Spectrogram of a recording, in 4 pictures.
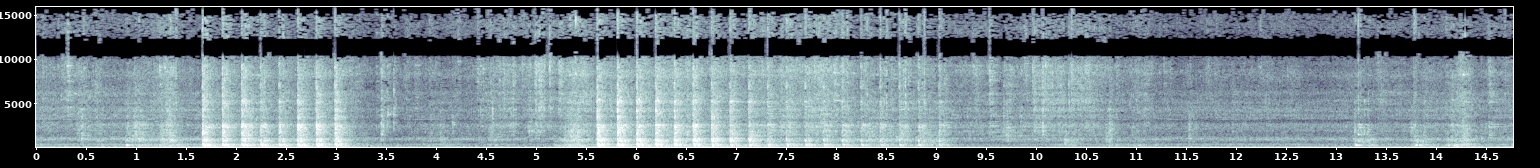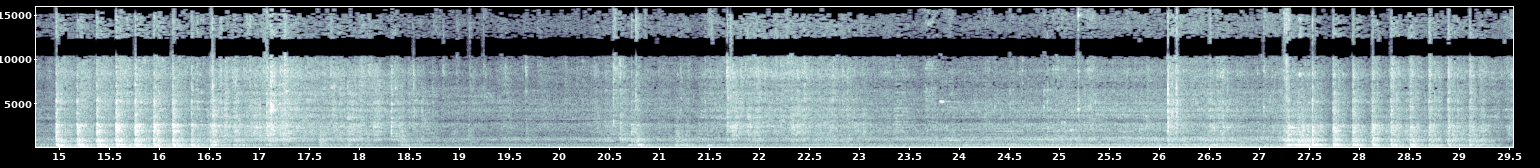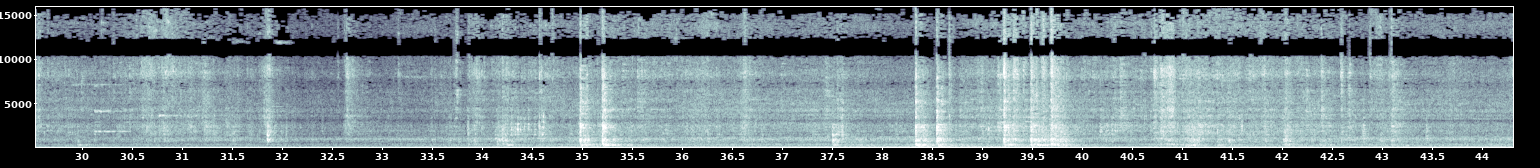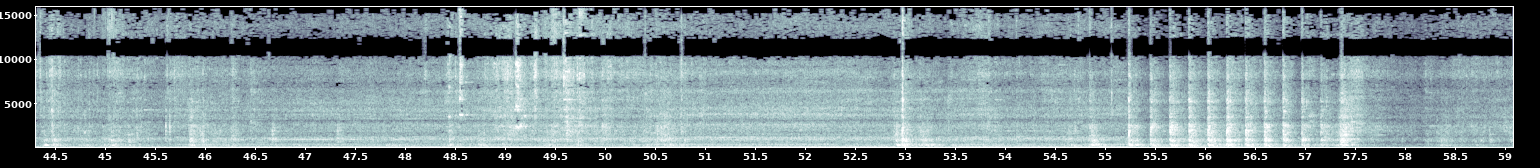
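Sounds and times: excavator engine running: 0:00.0 - 0:59.0
hydraulic breaker hammering: 0:01.6 - 0:03.4, 0:05.3 - 0:09.3, 0:14.9 - 0:17.2, 0:54.8 - 0:57.8.

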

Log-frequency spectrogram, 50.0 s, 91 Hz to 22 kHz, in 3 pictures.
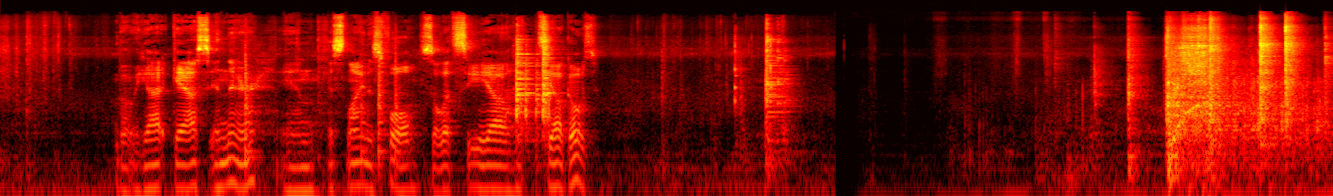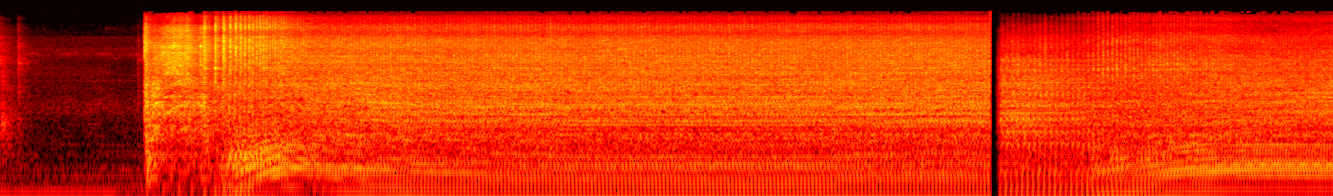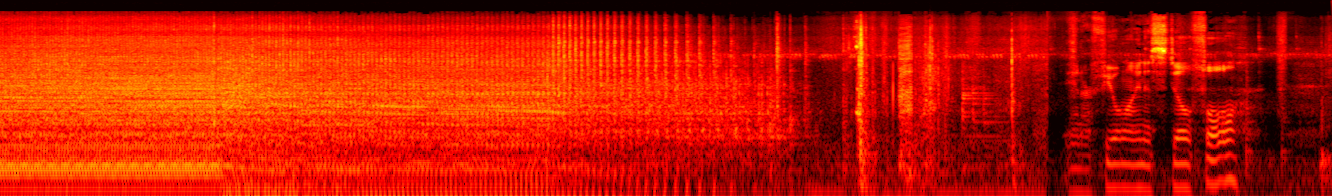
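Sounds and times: mower engine cranking and starting: 0:13.7 - 0:17.0, 0:18.4 - 0:46.4.

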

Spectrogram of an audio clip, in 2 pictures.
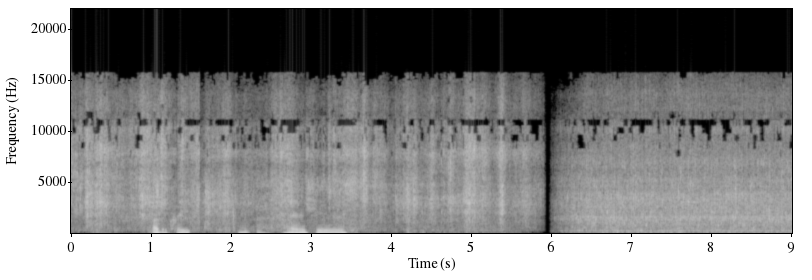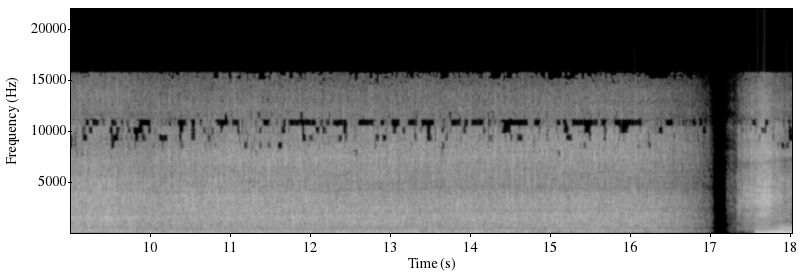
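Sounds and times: creek babbling over rocks: 0:06.0 - 0:17.0.

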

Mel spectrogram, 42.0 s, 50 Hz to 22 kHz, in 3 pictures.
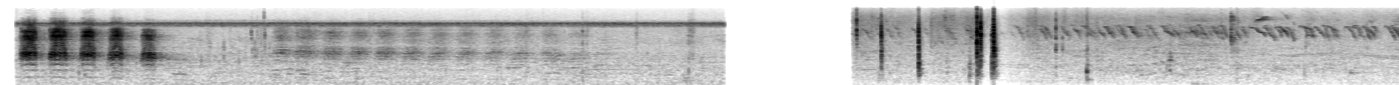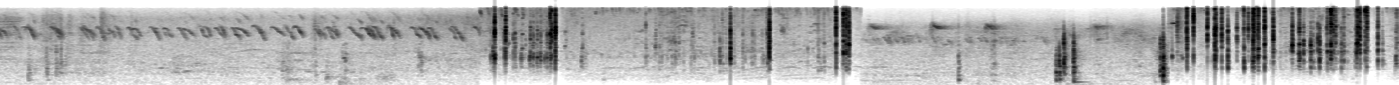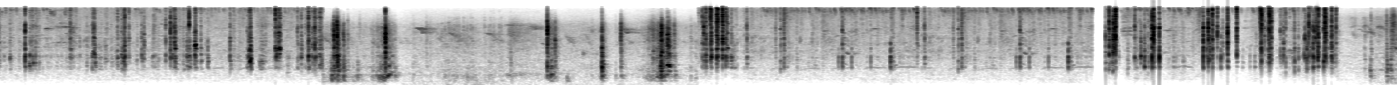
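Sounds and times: plastic bottle crackling: 0:18.8 - 0:22.6, 0:25.6 - 0:31.9, 0:35.0 - 0:41.4.

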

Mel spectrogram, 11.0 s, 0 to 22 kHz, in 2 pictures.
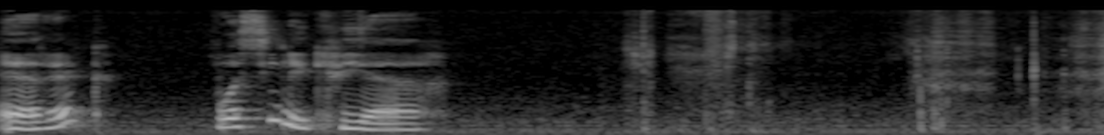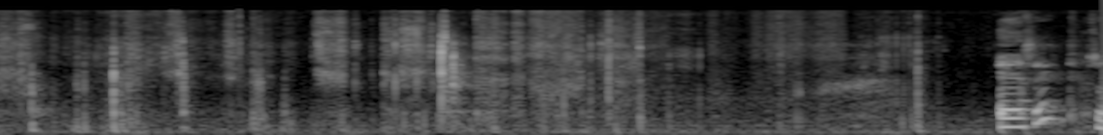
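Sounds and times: paper page rustling and crinkling: 0:03.1 - 0:10.3.

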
